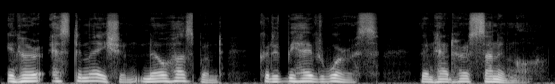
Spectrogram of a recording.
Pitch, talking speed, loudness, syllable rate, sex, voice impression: 125 Hz, 160 wpm, -17 LUFS, 4.8 syllables/s, male, masculine, middle-aged, slightly thick, slightly intellectual, calm, slightly friendly, slightly reassuring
